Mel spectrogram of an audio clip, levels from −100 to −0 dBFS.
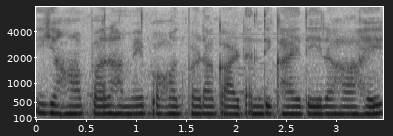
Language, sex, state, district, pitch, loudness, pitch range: Hindi, female, Chhattisgarh, Raigarh, 200 Hz, -14 LUFS, 195-205 Hz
